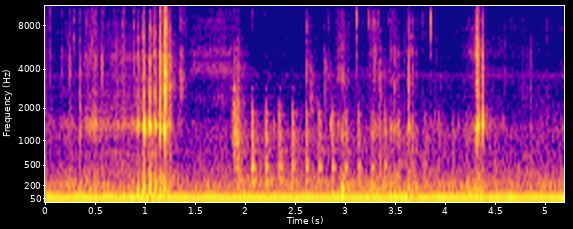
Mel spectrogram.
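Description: Knife slicing a bluegill fillet away from the rib cage on a wooden cutting board: a cluster of light crackling strokes about a second in, a quick run of small clicks a second later, and a single click near the end, over a steady low hum.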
